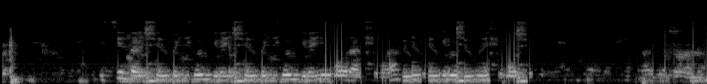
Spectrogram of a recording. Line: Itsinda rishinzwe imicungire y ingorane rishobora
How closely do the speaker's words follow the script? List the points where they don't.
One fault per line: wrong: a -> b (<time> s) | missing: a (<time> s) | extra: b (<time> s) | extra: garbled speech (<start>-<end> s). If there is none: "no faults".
extra: rishinzwe imicungire (2.3 s)
extra: garbled speech (4.0-5.4 s)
